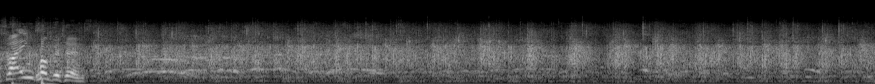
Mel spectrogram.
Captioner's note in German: Beifall bei der FDP, der SPD und der LINKEN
